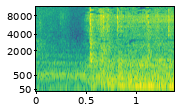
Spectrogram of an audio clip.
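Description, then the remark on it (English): A heavy coffin lid is slid back into place, a brief thud followed by a low, grinding scrape of wood on wood, fairly loud, with no voices. “He put on the coffin lid again.”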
